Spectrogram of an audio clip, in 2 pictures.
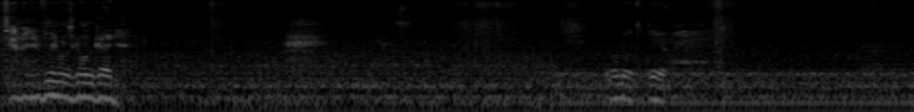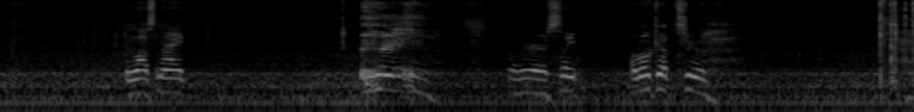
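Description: A car engine hums steadily inside the car.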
